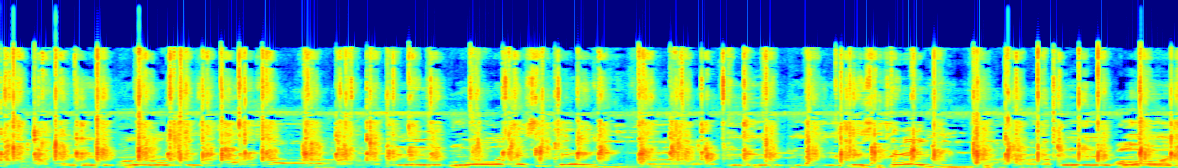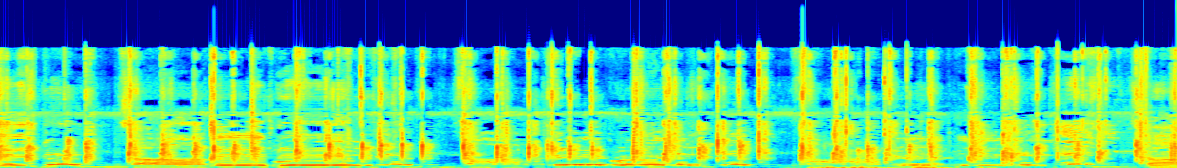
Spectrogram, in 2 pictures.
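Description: People clap their hands in rhythm.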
